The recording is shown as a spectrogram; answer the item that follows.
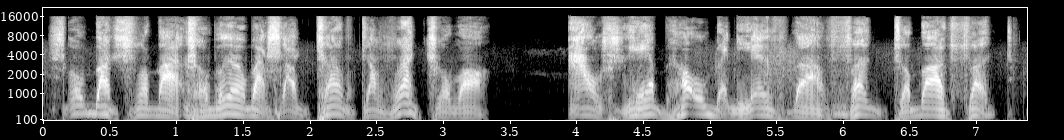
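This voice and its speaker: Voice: mid-range voice, very animated, measured pace, sharp tone, slightly rough, full character voice. A performer voicing an irritable, scheming male cartoon duck in a squawky, garbled duck voice, blustering theatrically. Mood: weary, resigned. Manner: theatrical self-narration, blustering. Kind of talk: amateur comic dub acting.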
